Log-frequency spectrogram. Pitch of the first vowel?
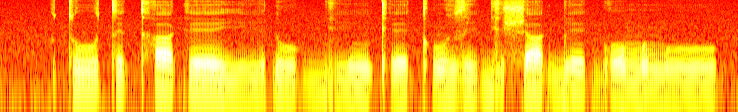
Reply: high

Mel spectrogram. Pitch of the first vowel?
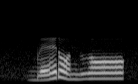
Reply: rising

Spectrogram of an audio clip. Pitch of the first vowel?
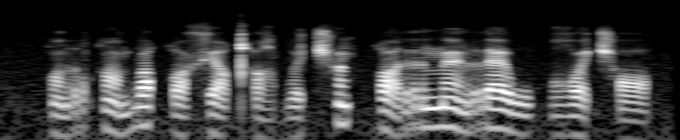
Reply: low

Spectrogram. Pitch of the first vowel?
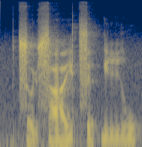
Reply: low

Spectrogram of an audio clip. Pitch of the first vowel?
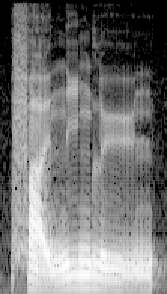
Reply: low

